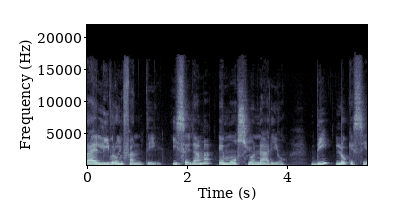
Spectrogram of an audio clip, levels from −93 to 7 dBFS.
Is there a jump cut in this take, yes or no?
no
